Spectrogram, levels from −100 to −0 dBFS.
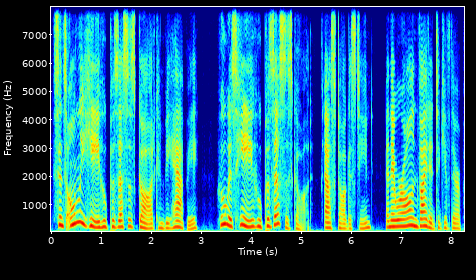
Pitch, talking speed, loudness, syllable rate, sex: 210 Hz, 190 wpm, -18 LUFS, 5.7 syllables/s, female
